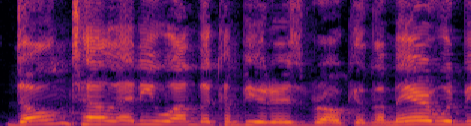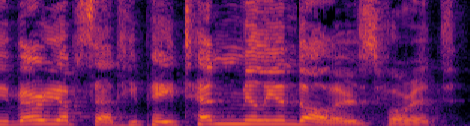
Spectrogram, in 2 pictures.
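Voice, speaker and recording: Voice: medium pitch, expressive, moderate pace, mellow, pitched above the performer's own voice, lightly acted. A storybook reader voicing a little old man, overworked and hungry, in a plaintive, exclaiming way. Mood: urgent.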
